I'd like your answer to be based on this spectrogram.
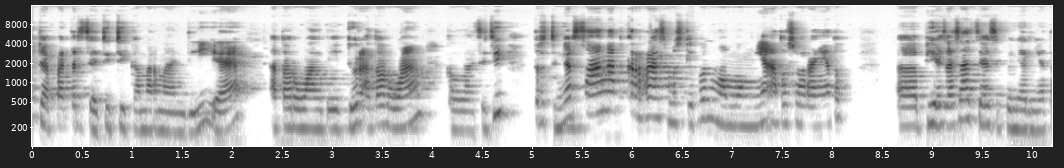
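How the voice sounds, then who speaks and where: An elementary school teacher, a woman, giving an online science lesson to children, repeating key points and asking her pupils questions. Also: medium pitch.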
